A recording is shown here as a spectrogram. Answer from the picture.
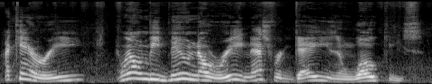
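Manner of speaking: mock Southern hillbilly voice; dumb hillbilly. Mocking hillbillies who won't read, dumb hillbilly voice. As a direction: play a proudly ignorant hillbilly. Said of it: "I'm a hillbilly".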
